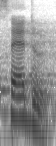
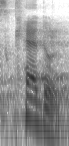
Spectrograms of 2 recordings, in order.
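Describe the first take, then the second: First: ସେଡ୍ୟୁଲ୍ with a British sh- start; British pronunciation. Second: ସ୍କେଡ୍ୟୁଲ୍ said American style, starting with a hard sk sound; American pronunciation. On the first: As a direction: say ସେଡ୍ୟୁଲ୍ as SHED-yool. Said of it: "British ଇଂଲିଶରେ ଆମେ କୁହନ୍ତି". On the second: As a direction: say ସ୍କେଡ୍ୟୁଲ୍ as SKED-jool. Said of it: "American ଇଂଲିଶରେ ତାକୁ କୁହନ୍ତି". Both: Shown as a demonstration.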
